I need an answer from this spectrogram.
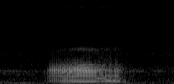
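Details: Sleeping dog, a heavy snorer at bedtime, lets out a single drawn-out snore lasting under a second. It is a rasping, buzzy tone with many stacked harmonics, swelling and then fading against a quiet background.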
